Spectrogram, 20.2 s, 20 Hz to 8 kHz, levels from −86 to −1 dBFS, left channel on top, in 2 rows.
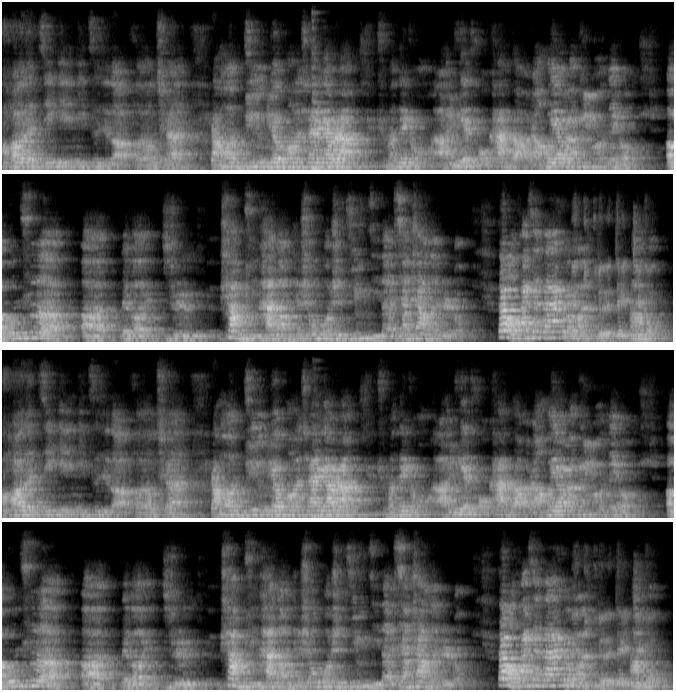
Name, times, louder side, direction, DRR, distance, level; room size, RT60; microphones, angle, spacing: voice 1, 0.0-10.9 11.2-16.9 17.3-18.9 19.5-19.7, equal, 10° right, -10 dB, 0.9 m, -26 dB
voice 2, 3.6-4.2 6.6-7.0 8.7-9.0 13.4-14.1 15.3-15.7 18.5-19.9, left 1 dB, 25° left, -2 dB, 0.7 m, -33 dB
sound 1, 4.6-8.4, left 4 dB, 70° left, 0.3 m, -39 dB
4.8 x 2.8 x 3.4 m, 1.1 s
head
